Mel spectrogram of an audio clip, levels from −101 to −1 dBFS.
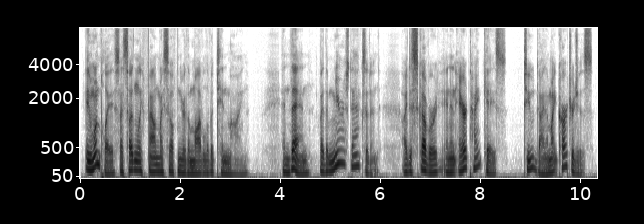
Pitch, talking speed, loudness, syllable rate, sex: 110 Hz, 175 wpm, -19 LUFS, 5.5 syllables/s, male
